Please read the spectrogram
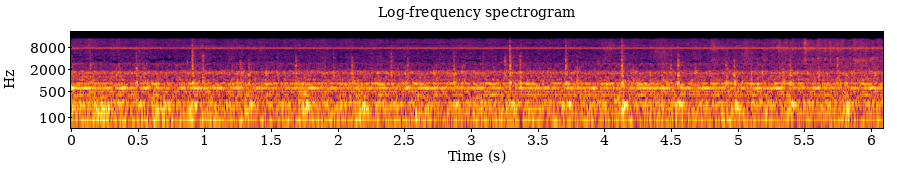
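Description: Mini thermal-transfer ribbon slitter rewinder running, its motor and shafts turning with a steady hum and a thin high whine, with scattered light clicks.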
